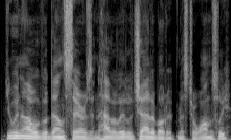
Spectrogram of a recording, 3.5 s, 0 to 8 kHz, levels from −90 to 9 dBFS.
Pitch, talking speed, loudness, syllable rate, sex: 105 Hz, 260 wpm, -16 LUFS, 5.8 syllables/s, male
